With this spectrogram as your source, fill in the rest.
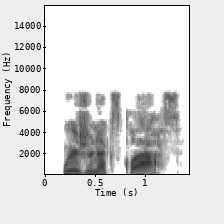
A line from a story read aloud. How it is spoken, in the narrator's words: asked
